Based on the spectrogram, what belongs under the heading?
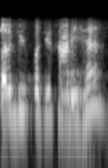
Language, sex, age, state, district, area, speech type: Hindi, female, 60+, Uttar Pradesh, Azamgarh, rural, conversation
